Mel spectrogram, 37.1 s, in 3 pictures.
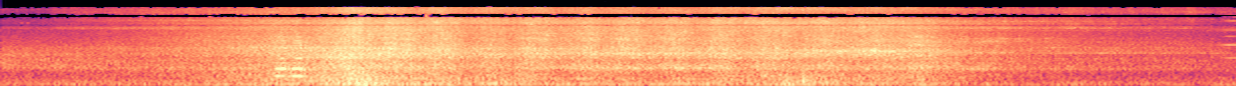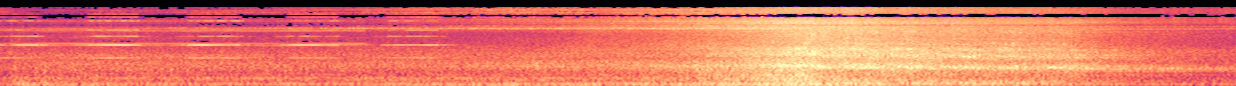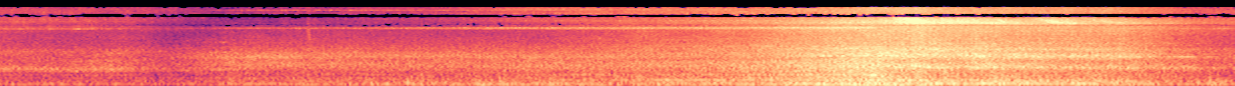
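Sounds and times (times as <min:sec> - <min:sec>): passing train or traffic rush: 0:00.0 - 0:37.0
train rumble: 0:00.0 - 0:37.0
short electronic beeps: 0:12.2 - 0:17.0.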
